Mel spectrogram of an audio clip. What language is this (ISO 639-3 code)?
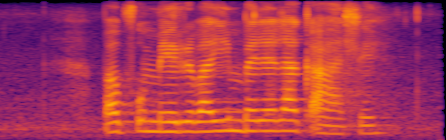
tso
